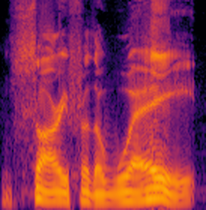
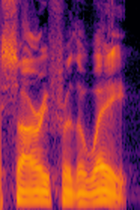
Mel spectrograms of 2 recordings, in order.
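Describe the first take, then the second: First: It is said with a sarcastic tone. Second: It is said sincerely, without irony.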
